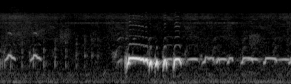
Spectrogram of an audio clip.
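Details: Local zebra dove (perkutut lokal) in eager song, as a lure: two soft coos, then a loud sharp-edged trilled phrase that runs on into a steady string of even cooing notes.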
